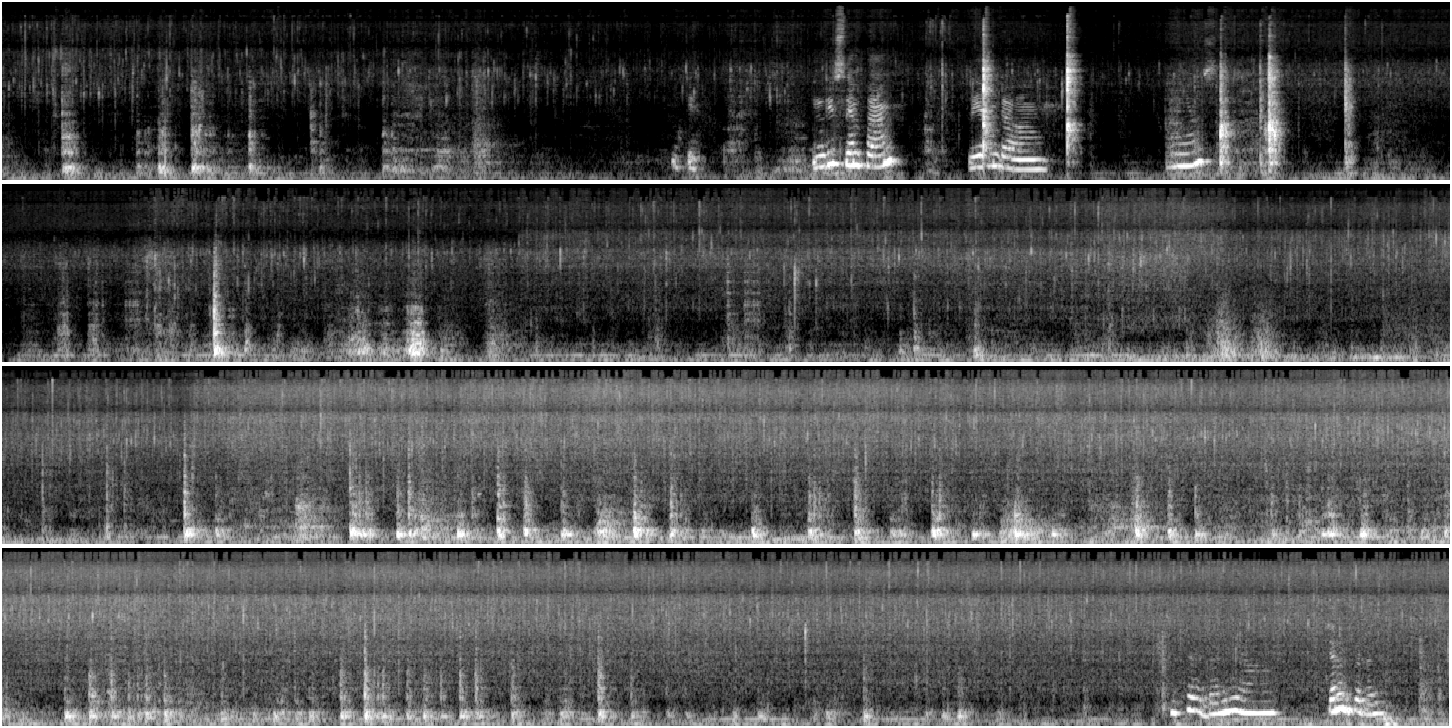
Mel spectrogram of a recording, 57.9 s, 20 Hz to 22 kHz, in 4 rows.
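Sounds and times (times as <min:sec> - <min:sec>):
onions sizzling in oil: 0:00.0 - 0:57.9
spoon stirring and knocking pan: 0:00.4 - 0:05.1, 0:12.1 - 0:13.6, 0:15.0 - 0:20.0, 0:28.7 - 0:53.6.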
